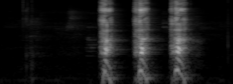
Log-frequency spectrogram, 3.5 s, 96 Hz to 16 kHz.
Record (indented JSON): {
  "exhalation_length": "3.5 s",
  "exhalation_amplitude": 17981,
  "exhalation_signal_mean_std_ratio": 0.28,
  "survey_phase": "alpha (2021-03-01 to 2021-08-12)",
  "age": "18-44",
  "gender": "Male",
  "wearing_mask": "No",
  "symptom_none": true,
  "smoker_status": "Never smoked",
  "respiratory_condition_asthma": false,
  "respiratory_condition_other": false,
  "recruitment_source": "REACT",
  "submission_delay": "2 days",
  "covid_test_result": "Negative",
  "covid_test_method": "RT-qPCR"
}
